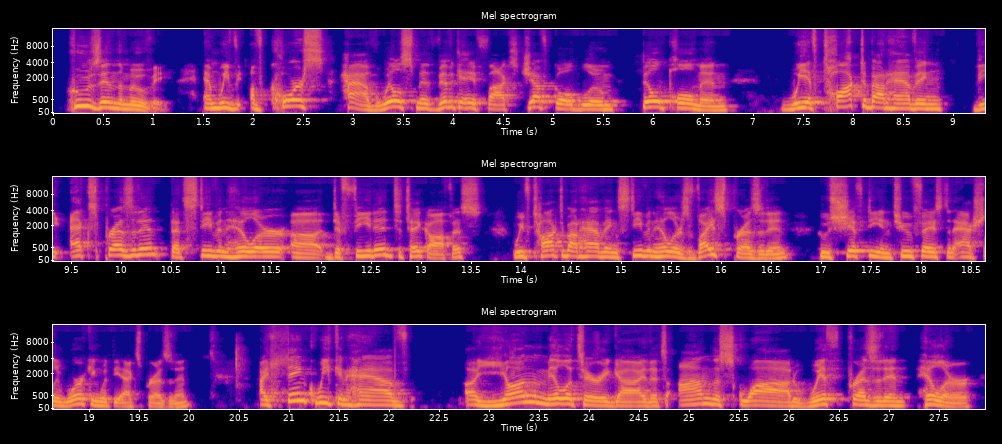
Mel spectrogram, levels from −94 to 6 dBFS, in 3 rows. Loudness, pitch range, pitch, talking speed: -18 LUFS, 140-190 Hz, 165 Hz, 145 wpm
